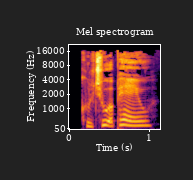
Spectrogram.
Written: kulturpave

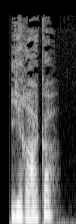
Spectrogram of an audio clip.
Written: iraker

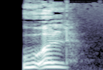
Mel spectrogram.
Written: URL

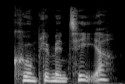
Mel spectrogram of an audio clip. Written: komplementere

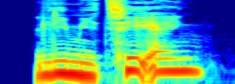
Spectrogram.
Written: limitering

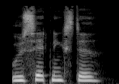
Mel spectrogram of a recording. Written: udsætningssted

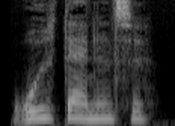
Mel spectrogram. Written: roddannelse

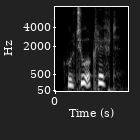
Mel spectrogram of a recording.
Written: kulturkløft

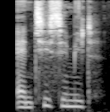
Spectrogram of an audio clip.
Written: antisemit

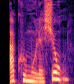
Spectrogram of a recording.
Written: akkumulation

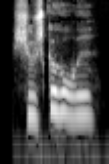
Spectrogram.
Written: sjuskehoved

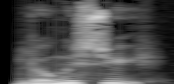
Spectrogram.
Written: lungesyg

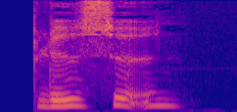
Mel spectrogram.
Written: blødsøden

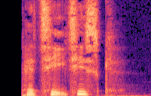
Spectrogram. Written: patetisk

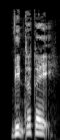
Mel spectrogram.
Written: vinterdag

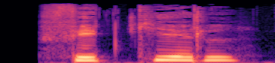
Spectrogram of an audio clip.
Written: fedtkirtel

